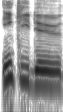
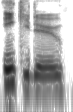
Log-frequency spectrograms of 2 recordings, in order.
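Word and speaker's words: Enkidu: And he becomes friends with this um sort of crazy wild man named Inkyoo. That that's his name, Inkyoo, spelled with an e ki du.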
